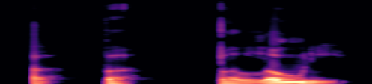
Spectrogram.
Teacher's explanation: The first vowel is not stressed, so it has the short sound, It's a schwa.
